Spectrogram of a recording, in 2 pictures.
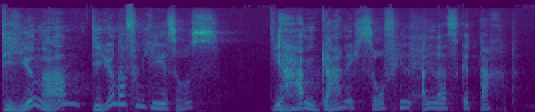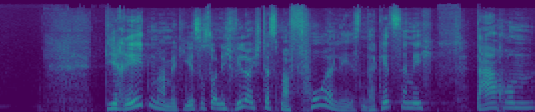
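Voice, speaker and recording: Over a silent background in a very clean recording, a high-voiced man speaks in an animated tone at a fairly slow pace, with very wide pitch swings and long, frequent pauses. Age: 50s. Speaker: preacher. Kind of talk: sermon.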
